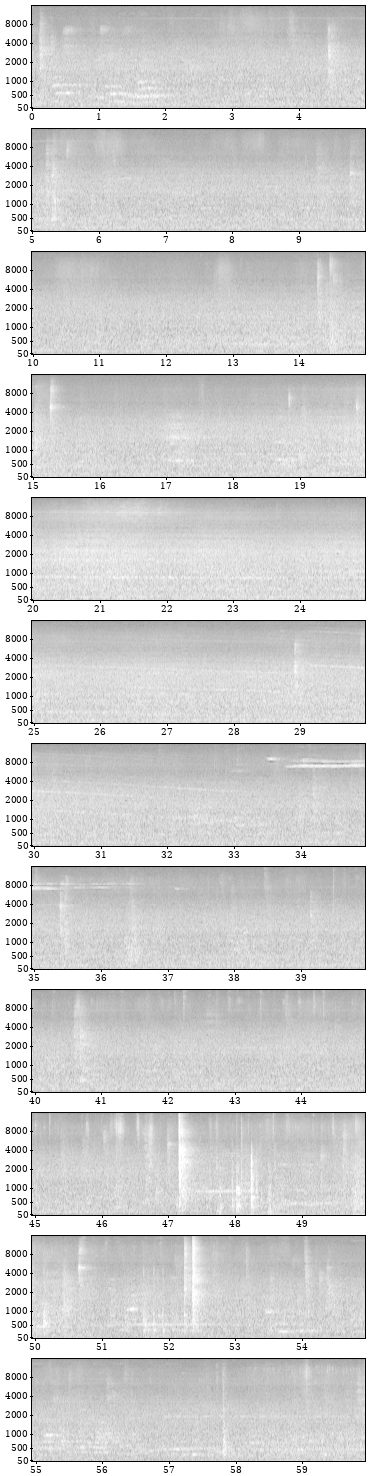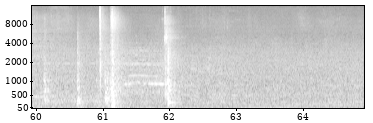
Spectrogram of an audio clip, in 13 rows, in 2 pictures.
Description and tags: trainstation atmopheric+door 001
train doors + general platform sound
door-sound, field-recording, platform, rail, railway, railway-station, station, train, trains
